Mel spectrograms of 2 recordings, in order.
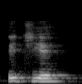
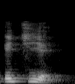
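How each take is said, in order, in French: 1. La hauteur monte sur le mot. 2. La hauteur descend sur le mot.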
